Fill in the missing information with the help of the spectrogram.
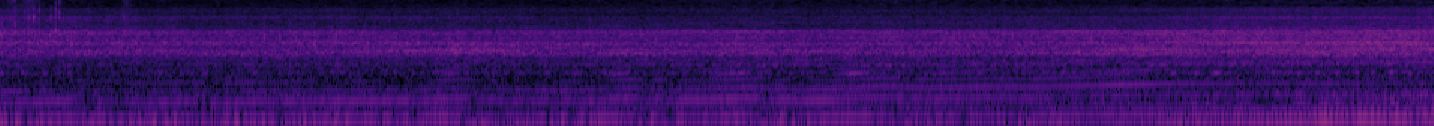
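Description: Snowmobile engine running at a steady trail speed, its pitch drifting slightly up and down, over a constant low rumble and rushing noise.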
